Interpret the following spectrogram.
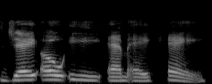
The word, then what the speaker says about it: Makkar: Okay, and just for anybody that's listening, okay, because they might be trying to spell it like Mac, like I'm the Mac, I'm Macking, but it's not that. It's Joemak. Right.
